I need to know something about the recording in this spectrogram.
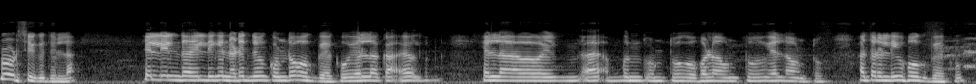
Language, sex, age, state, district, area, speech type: Kannada, male, 60+, Karnataka, Udupi, rural, spontaneous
